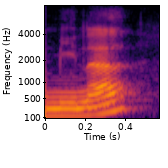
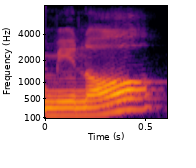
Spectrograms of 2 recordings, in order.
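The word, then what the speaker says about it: مِنَ: jadi setelah Billahi kemudian mina mina diucapkan tipis Bukan minol tapi Mina dan langsung bertemu dengan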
